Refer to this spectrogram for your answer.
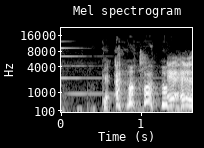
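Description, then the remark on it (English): A bright, sustained bell tone, rung by the host, rings steadily, its shimmering overtones lingering throughout as a voice begins talking over it about halfway through. “Might I interrupt you for a moment? Let me do the bell.”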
